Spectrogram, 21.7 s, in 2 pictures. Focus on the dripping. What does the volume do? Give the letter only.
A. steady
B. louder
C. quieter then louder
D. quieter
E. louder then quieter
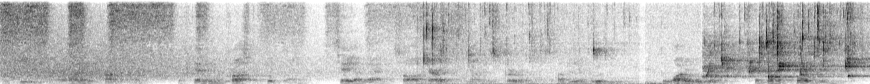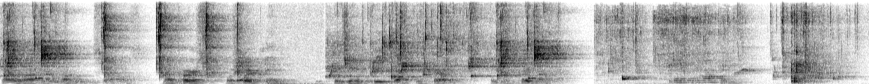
B.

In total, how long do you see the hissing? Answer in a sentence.
The hissing can be heard for 6 seconds in total.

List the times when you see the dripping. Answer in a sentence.
The dripping can be heard from 5.2 to 21.6 s.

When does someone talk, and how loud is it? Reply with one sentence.
You can hear the talking from 0.0 to 17.9 s, getting louder; and briefly from 19.2 to 20.1 s.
